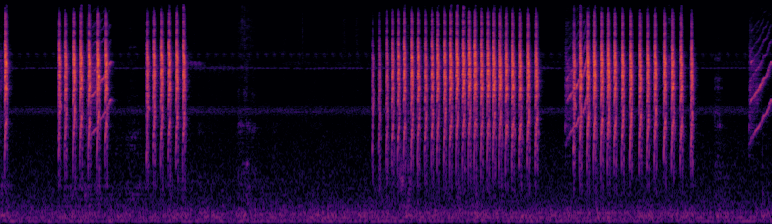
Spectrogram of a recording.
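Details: Tarung (fighting) chatter of a Eurasian tree sparrow, dense and rolling in konslet and nyerecet style: short harsh pulsed bursts, then a near-silent gap of about two seconds, followed by two long runs of rapid grating notes.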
